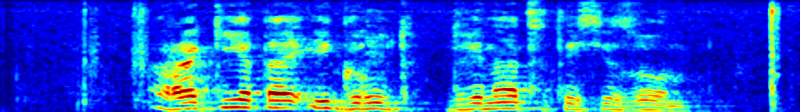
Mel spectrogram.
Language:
Russian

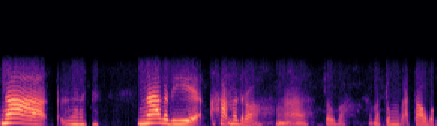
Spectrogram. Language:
Manipuri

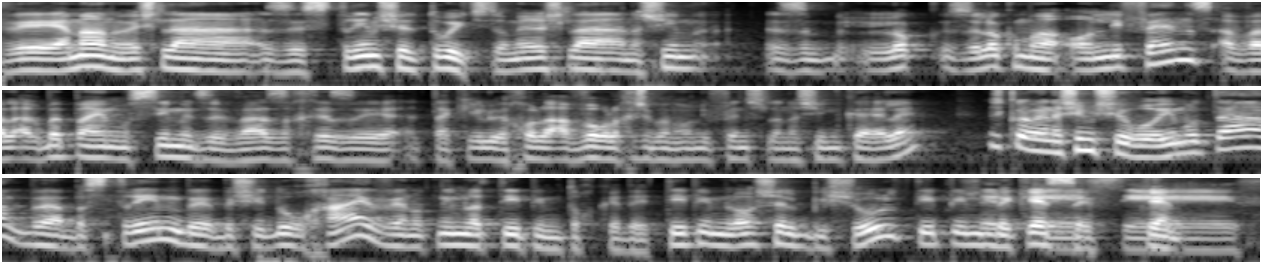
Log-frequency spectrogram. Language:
Hebrew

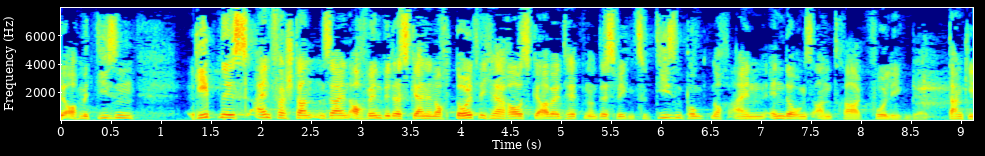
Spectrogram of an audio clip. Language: German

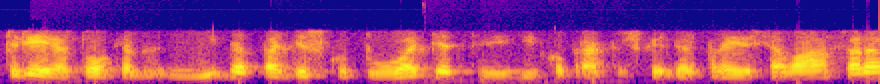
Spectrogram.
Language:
Lithuanian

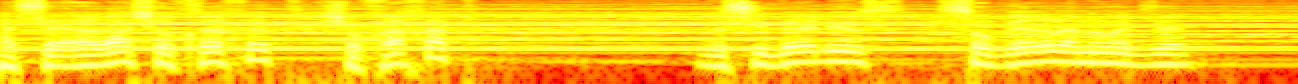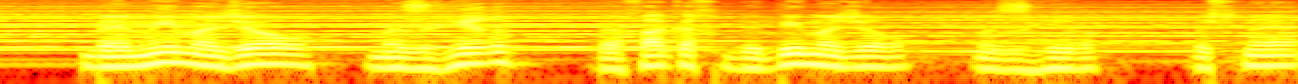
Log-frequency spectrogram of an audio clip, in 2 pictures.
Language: Hebrew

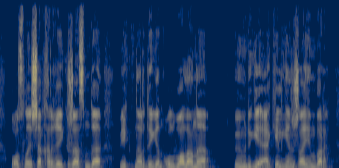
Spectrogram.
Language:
Kazakh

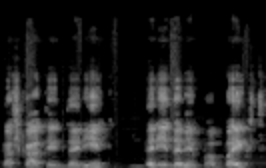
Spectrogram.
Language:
Lithuanian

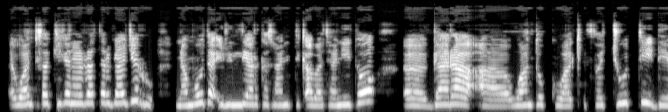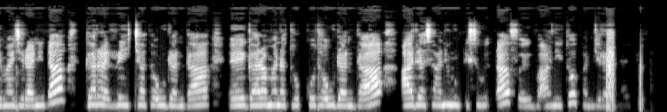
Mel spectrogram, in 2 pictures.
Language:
Oromo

